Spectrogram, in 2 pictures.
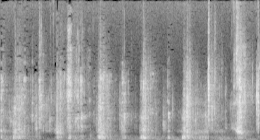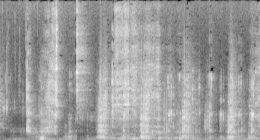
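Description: Close-miked chewing of a mouthful of bibimbap with fresh radish salad and yeolmu kimchi: many short crunches and wet clicks in quick succession.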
